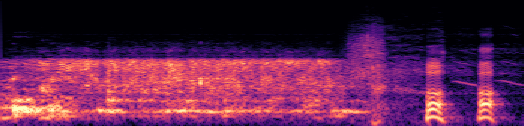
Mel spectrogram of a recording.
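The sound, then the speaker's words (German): A household toilet in Carinthia, Austria, flushes loudly, a steady rushing of water for nearly two seconds before it cuts off, followed by a few short clunks or voice bursts. “Ihr habt ja voll die laute Klospülung.”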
